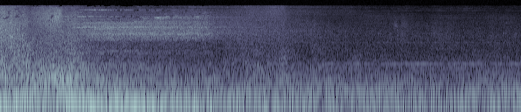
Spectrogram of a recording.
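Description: A triumphant game fanfare plays and fades.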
